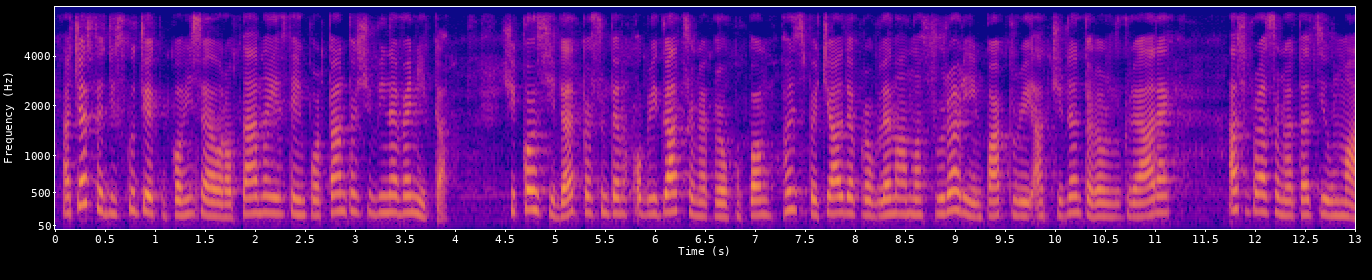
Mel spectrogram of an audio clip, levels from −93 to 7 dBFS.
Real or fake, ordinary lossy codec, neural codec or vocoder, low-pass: fake; none; autoencoder, 22.05 kHz, a latent of 192 numbers a frame, VITS, trained on one speaker; 7.2 kHz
